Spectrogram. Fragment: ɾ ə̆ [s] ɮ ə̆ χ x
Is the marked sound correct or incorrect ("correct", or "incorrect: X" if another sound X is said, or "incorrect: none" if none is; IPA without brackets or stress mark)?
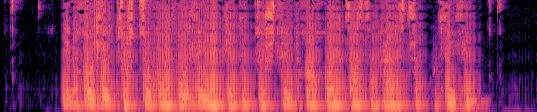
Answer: correct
